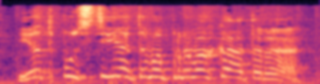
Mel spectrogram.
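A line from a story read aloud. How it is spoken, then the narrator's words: Hypnotized, repeated shout. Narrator (Russian): Будто под гипнозом, повторяя чужой приказ, выкрикнул тот под конец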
